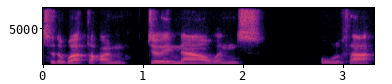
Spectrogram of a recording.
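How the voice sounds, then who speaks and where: This is a man with a southern English accent. His pace is moderate. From Surrey, southern England. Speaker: painter. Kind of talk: interview.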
